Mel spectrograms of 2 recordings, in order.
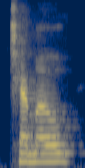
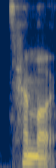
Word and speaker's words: Tema: cojan he is the Chief investment officer of temo ETFs Yuri how are you very good thanks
